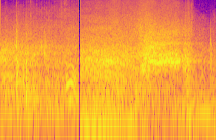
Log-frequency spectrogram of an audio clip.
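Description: Street traffic at a speed bump: a car passes with engine rumble and tyre noise, a few short knocks among it.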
